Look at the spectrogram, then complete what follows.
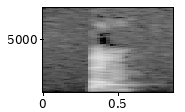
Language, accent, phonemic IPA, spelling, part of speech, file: French, France, /pɑ̃/, Paon, proper noun, LL-Q150 (fra)-Paon.wav
- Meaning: Pavo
